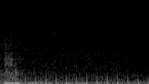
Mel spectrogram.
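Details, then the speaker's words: iMac (late 2009–2012) after SSD upgrade, fan control switched from auto to smart mode: only a soft low gently pulsing hum; fan speed drops almost instantly and the annoying full-speed noise is gone. "And you see the speed is lowering almost instantly, and we don't hear the annoying noise of the fan anymore. So problem solved."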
